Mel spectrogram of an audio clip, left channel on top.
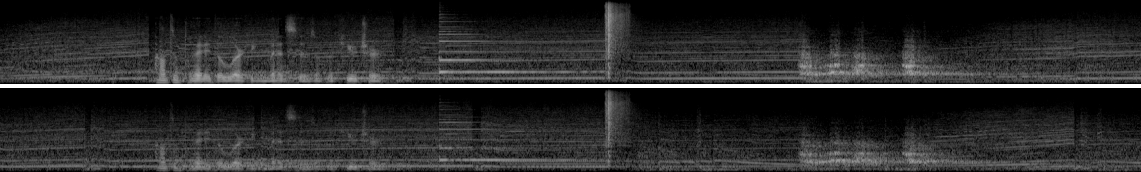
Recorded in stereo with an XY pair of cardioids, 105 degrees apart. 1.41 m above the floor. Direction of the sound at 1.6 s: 45° left.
